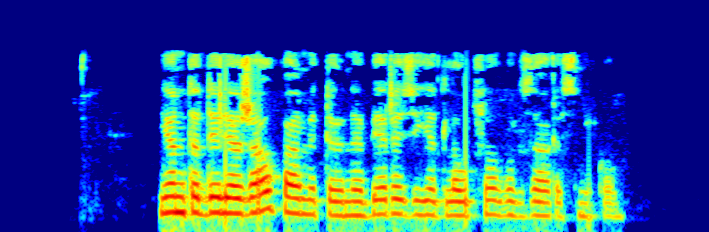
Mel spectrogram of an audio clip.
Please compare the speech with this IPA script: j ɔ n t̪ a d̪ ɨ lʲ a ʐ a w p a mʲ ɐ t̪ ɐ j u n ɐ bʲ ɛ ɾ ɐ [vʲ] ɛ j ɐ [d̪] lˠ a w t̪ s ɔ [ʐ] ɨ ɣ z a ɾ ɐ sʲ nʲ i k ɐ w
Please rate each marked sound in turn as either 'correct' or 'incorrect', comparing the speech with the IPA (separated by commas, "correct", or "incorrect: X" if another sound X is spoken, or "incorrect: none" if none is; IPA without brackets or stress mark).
incorrect: zʲ, correct, incorrect: v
